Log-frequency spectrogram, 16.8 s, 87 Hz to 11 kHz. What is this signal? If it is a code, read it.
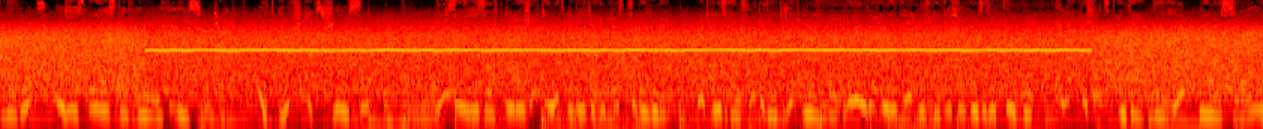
FT8 (one signal), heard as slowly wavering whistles, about 6.25 baud, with radio static.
